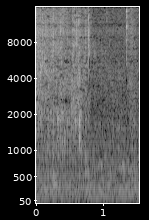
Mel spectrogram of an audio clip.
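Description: Water poured onto steeped hibiscus leaves makes a soft, faint trickle and splash, a quiet continuous stream with a few brief brighter spatters.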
